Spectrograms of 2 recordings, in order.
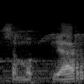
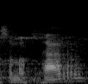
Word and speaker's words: semebyar: Misalkan Belambangan, misalkan Banyuwangi, kemudian ada yang umlaut namanya misalkan ulo, umyah, misalkan gitu ya, semebyar bukan semebar, dan lain-lain.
